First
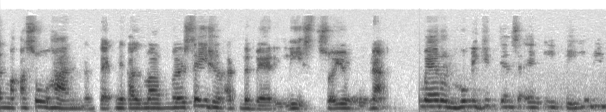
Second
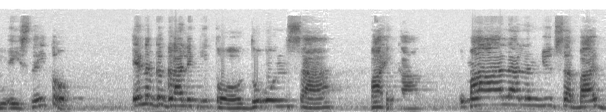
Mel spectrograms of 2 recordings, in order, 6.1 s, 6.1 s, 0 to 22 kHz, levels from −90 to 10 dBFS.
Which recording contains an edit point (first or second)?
first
